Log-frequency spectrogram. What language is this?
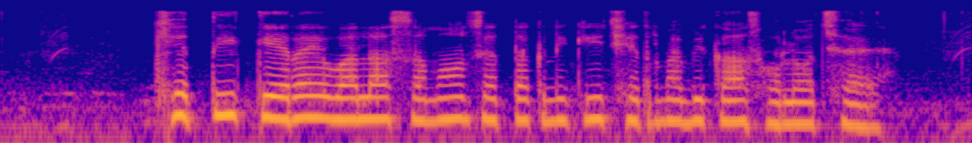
Maithili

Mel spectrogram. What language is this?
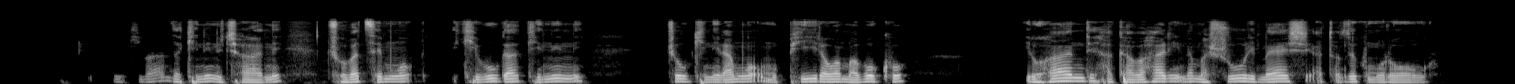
Rundi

